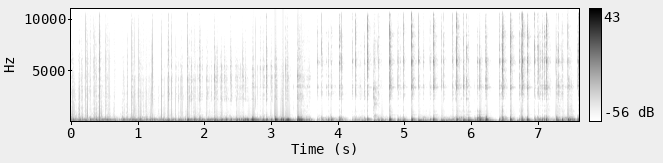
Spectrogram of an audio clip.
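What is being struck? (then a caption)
Metal mesh microphone grille. Long pink acrylic nails tap and scratch the hollow black metal mesh grille and upper body of a blue studio microphone. The result is quick, irregular clicking taps mixed with rough scratching, mostly low and dull, over a steady low hum.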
